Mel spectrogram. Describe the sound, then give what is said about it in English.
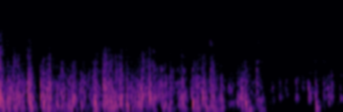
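Rain patters steadily on the roof of a wagon, a dense, irregular drumming of drops that continues throughout and thins briefly near the end. No voices are heard. “Maybe you hear the pitter-patter of the rain on the wagon that I'm staying in.”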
